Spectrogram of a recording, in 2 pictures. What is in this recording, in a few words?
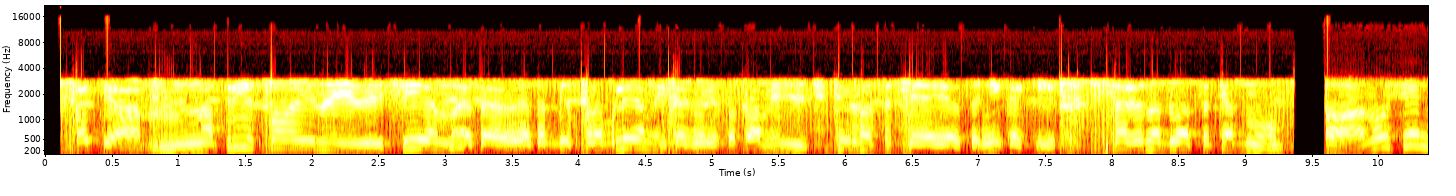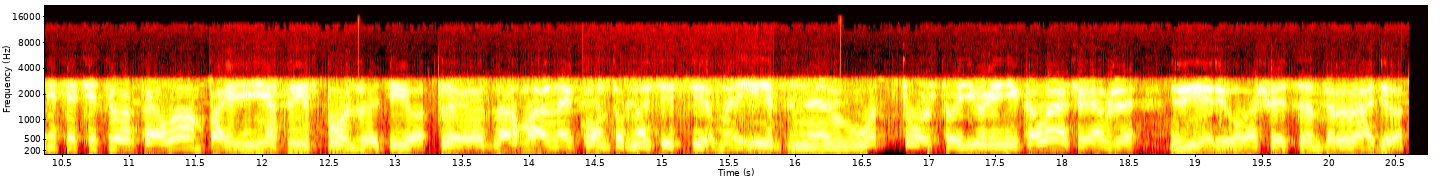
SDR1000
